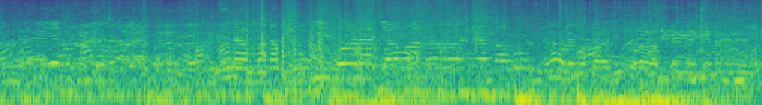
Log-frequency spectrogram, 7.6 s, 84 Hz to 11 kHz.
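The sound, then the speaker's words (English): A busy commercial city street full of hawkers and shoppers: dense, overlapping voices and calls with music mixed in, forming a continuous, lively clamour throughout. “where the city's frenetic commercial life seems little different than it was when we first encountered it more than 20 years ago, a collage of voices, music, and entreaties to buy just about anything.”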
